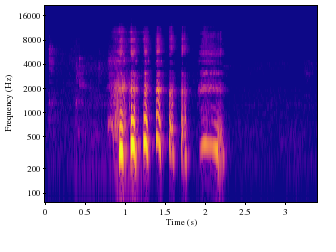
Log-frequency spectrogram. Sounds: Laughter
